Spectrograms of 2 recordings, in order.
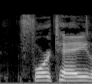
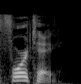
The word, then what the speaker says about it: forte: You know the word forte, like that's that guy's forte? – Sure. – Well, yeah, the actual correct pronunciation of that word is fort, not forte.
